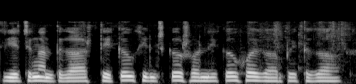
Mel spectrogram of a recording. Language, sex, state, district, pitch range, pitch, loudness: Wancho, female, Arunachal Pradesh, Longding, 160-175 Hz, 165 Hz, -14 LUFS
